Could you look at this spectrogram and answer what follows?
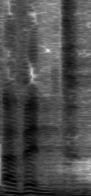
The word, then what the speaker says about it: Avent: Ça s'écrit A-V-E-N-T. Ça se dit Avent.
